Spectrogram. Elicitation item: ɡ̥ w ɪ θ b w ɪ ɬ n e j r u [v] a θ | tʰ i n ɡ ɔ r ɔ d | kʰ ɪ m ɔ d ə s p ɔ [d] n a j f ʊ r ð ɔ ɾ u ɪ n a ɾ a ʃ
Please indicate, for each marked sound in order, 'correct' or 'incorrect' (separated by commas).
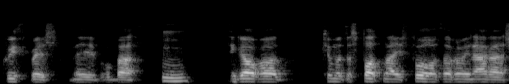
incorrect, correct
